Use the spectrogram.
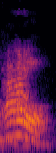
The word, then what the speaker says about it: paddle: she's doing it right she's opening up for this one a a like after and back and snack we already used as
